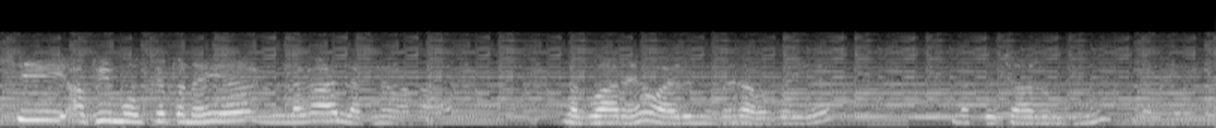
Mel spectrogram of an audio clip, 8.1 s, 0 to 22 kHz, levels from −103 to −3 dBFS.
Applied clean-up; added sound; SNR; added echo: none; Piano; 8 dB; reverberation time 1.1 s.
